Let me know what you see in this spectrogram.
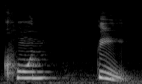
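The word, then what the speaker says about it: খুন্তি: It is pronounced as khunti and it is spelled as khoi roshokar, donte noi toy roshoikar, khunti.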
